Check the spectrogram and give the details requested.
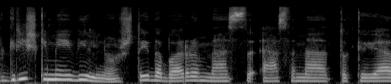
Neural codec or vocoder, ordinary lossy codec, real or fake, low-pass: none; Opus, 24 kbps; real; 14.4 kHz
